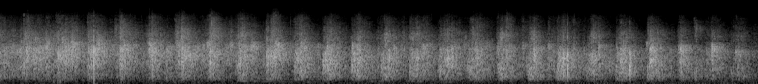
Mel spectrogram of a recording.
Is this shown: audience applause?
yes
